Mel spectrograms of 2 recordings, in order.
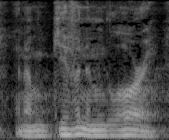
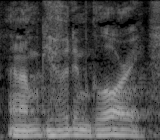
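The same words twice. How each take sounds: The two takes are said the same way.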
